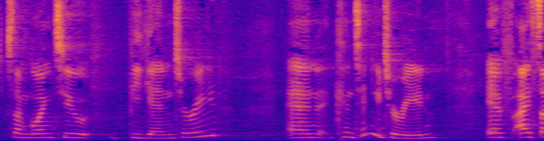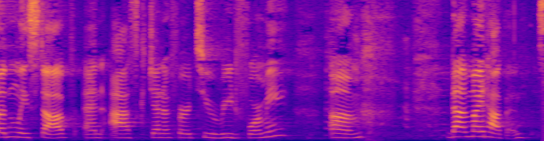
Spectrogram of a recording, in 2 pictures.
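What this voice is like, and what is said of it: Hoarse voice, recovering from cold. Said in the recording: “hear from my voice, I am getting over a cold, and my voice is very chancy”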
